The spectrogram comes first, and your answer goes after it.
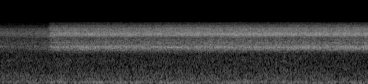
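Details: Cicadas singing in the jungle of Shivapuri Nagarjun National Park near Kathmandu, Nepal; after a quiet half second a loud, steady, high buzzing drone switches on and holds without a break.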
